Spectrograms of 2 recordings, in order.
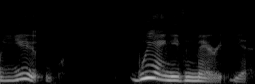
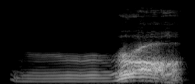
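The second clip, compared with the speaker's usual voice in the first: low growling roar; big animal roar; lion roar; 6 semitones lower, 4 dB louder than usual. Acted. Lion attacks Samson.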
